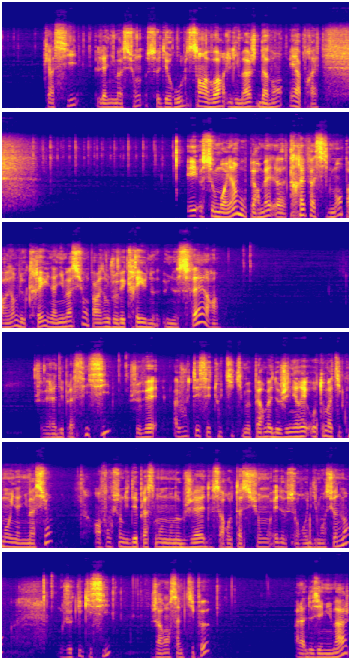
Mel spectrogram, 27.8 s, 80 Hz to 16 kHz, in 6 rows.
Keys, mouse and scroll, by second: 0.8 Right, 2.2 Left, 3.7 Right, 5.4 Left, 11.1 shift+a, 14.6 g, 15.8-17.6 drag, 24.0-25.7 drag, 25.8 Right, 25.8 click.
